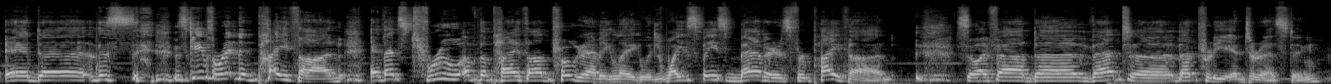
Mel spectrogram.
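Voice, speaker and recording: A man's voice: on the high side, big pitch swings, slow. A man streaming a game playthrough, talking casually to viewers in a hesitant, rambling way as he thinks aloud.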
